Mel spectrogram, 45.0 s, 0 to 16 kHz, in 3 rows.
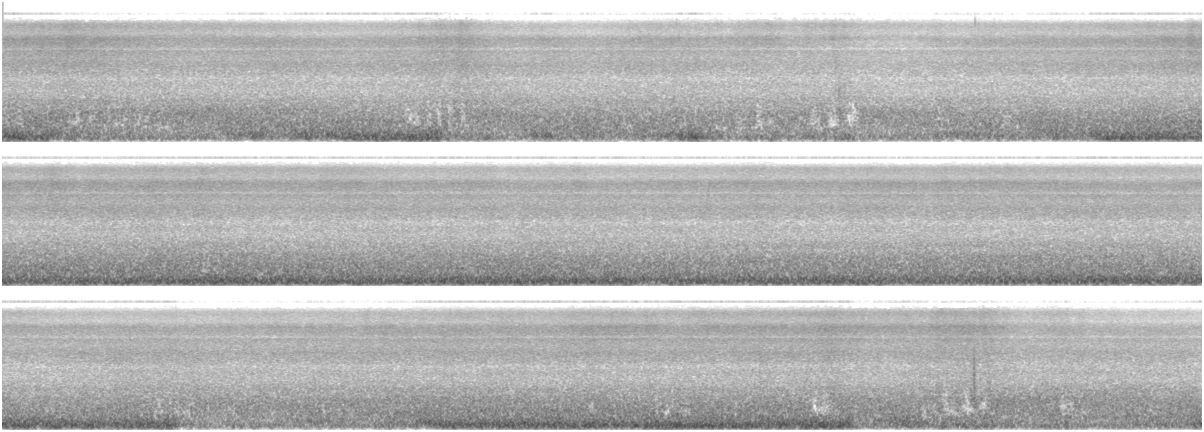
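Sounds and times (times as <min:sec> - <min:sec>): wind buffeting microphone: 0:34.4 - 0:45.0.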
